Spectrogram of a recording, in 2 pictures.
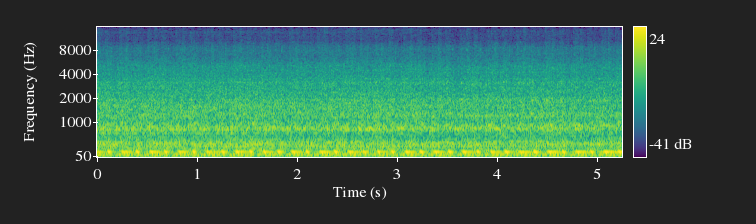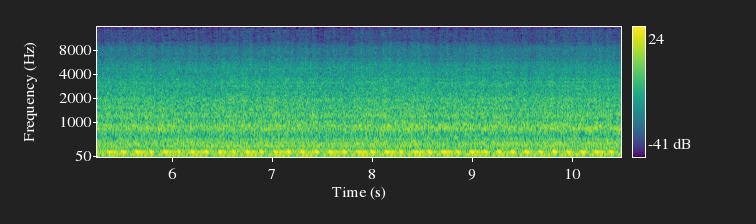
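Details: BMW K100 café racer build, running after problems were solved off camera: steady, even low-pitched idle pulsing about three and a half times a second, no misses or knocks; idling smoothly, normal idle.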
